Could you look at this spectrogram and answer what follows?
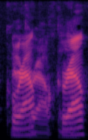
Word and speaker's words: Corral: Corral.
